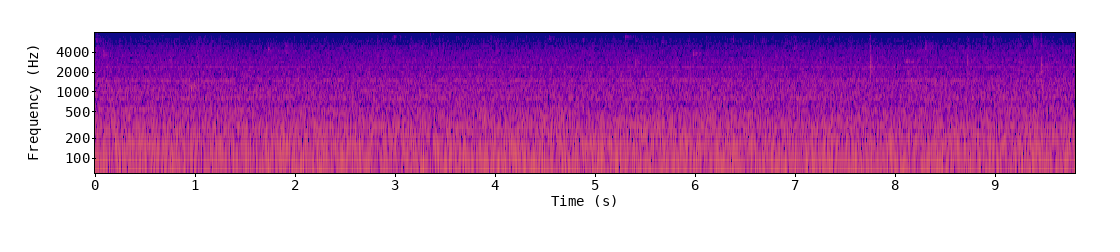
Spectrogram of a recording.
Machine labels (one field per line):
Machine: pump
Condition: normal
